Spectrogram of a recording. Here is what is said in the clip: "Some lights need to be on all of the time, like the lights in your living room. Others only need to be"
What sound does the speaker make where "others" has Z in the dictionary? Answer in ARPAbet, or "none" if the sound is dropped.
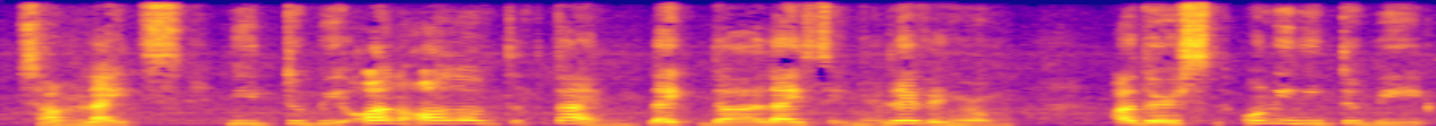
S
